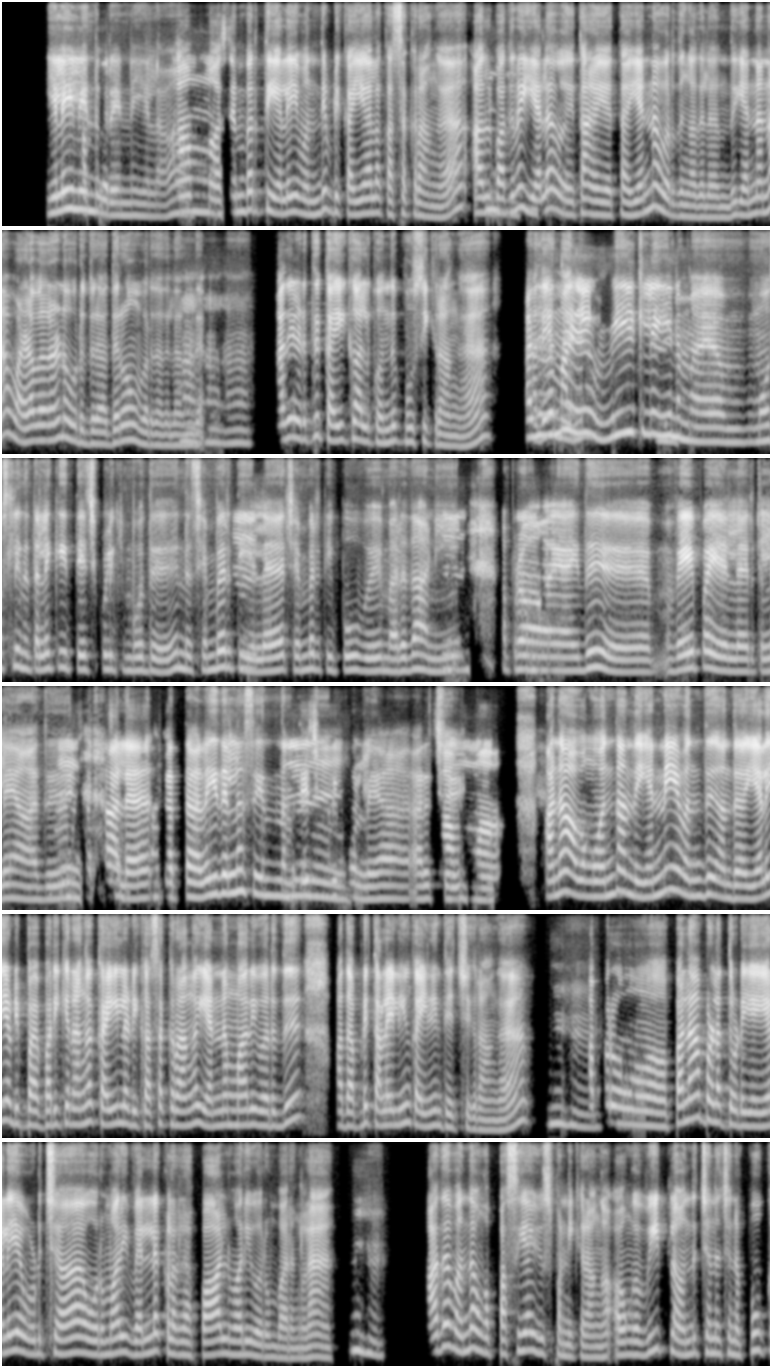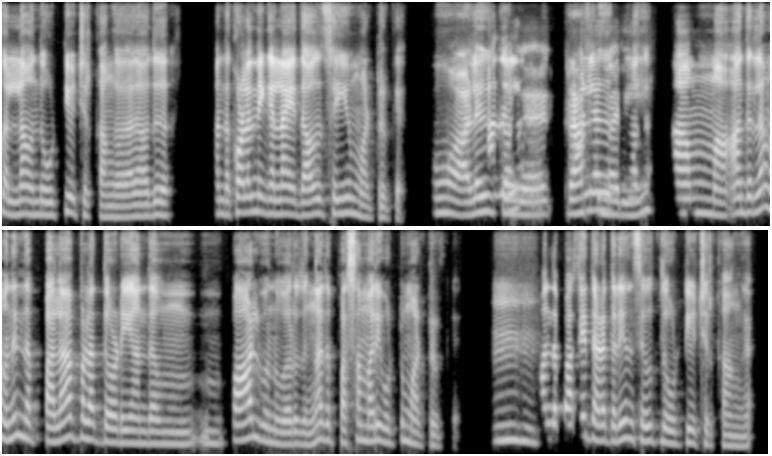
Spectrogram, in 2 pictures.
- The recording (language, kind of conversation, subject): Tamil, podcast, உங்கள் கற்றல் பயணத்தை ஒரு மகிழ்ச்சி கதையாக சுருக்கமாகச் சொல்ல முடியுமா?
- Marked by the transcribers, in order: tapping; other background noise; in English: "மோஸ்ட்லி"; inhale; inhale; unintelligible speech; inhale; in English: "கிராஃப்ட்"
